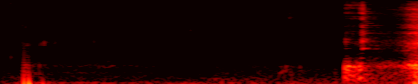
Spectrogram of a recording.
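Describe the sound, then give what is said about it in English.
A short slurp of hot coffee, a breathy sucking burst near the end, preceded by a soft thud like a mug being set down. “Just listen to you slurp.”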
